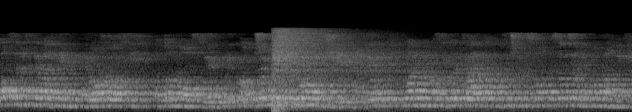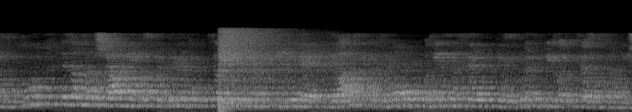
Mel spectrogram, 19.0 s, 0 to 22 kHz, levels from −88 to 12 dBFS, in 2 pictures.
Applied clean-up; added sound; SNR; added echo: none; Crash cymbal; 11 dB; reverberation time 2.1 s.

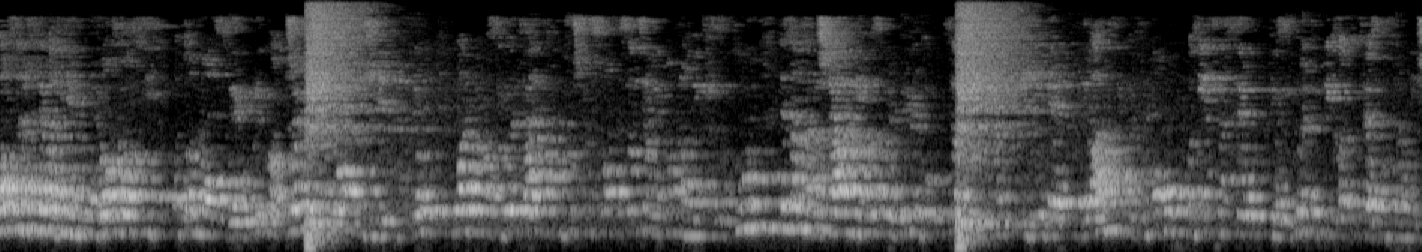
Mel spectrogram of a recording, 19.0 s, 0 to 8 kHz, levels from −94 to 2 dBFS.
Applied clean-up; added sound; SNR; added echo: classical method WPE with log-MMSE.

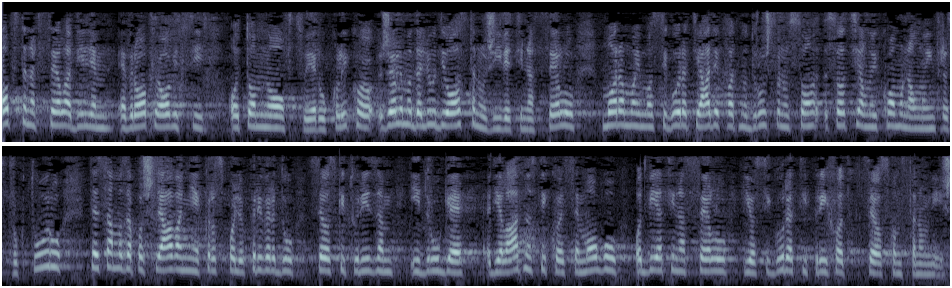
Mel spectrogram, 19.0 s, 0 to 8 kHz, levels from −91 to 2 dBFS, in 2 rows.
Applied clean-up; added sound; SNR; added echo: none; none; none; none.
